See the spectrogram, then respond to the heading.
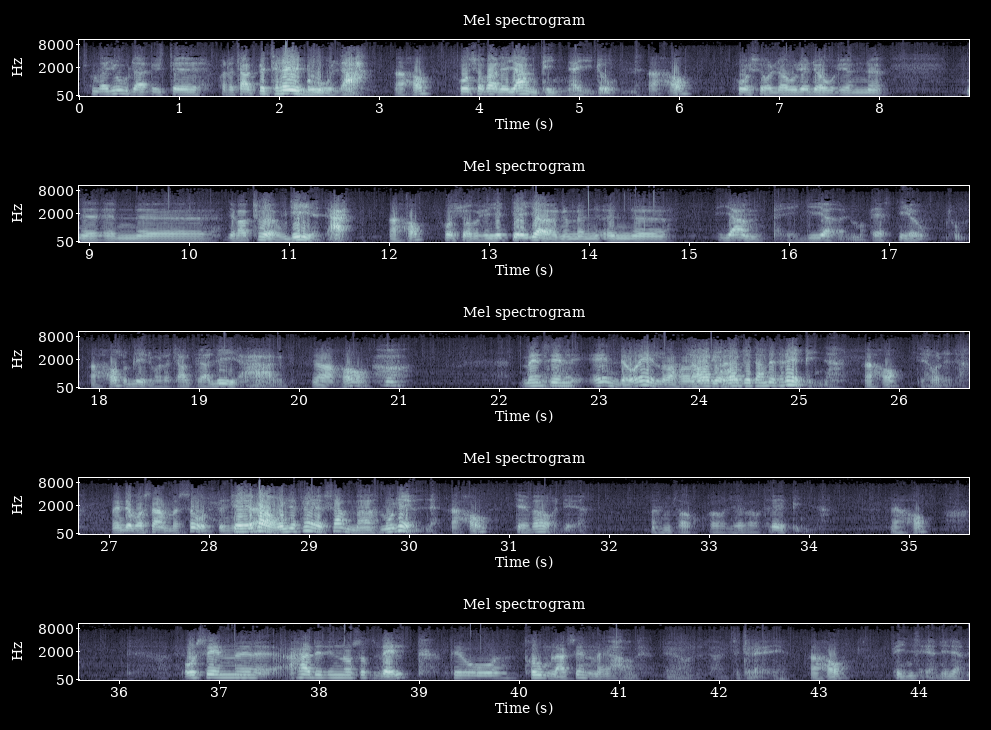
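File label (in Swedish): Gällared Halland, Svenska sagor, dialekter; Folkminnen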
